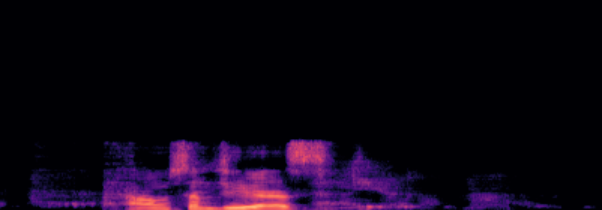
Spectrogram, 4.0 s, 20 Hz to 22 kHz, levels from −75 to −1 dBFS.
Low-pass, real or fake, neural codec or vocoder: 7.2 kHz; fake; codec, 24 kHz, 1 kbps, SNAC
